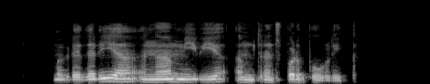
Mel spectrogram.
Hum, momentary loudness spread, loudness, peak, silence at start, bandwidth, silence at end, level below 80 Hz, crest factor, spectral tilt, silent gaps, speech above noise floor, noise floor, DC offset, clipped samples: none; 11 LU; -19 LUFS; -4 dBFS; 0.55 s; 7.4 kHz; 0.9 s; -60 dBFS; 16 dB; -7 dB/octave; none; 53 dB; -71 dBFS; under 0.1%; under 0.1%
